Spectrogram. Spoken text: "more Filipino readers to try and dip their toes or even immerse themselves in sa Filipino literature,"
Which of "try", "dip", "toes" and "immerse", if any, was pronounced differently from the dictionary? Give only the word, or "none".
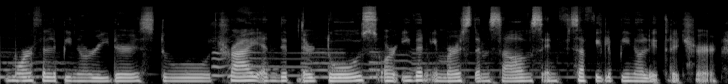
toes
